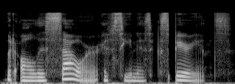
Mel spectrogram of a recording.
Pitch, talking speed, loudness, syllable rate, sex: 185 Hz, 205 wpm, -17 LUFS, 5.1 syllables/s, female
